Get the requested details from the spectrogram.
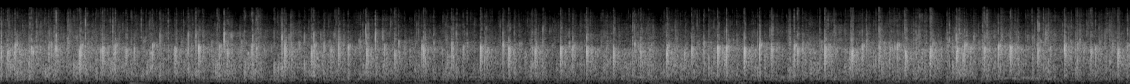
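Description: An audience applauds steadily in a hall.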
